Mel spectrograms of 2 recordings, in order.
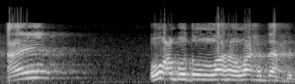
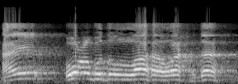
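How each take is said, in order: First: A glottal stop starts u'budu, not linked. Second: U'budu is linked smoothly to the preceding word. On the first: The speaker calls it wrong. "itu keliru ya itu... itu hamzah qat' keliru itu ya" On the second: The speaker calls it right. "Yang ada hamzah wasl tanpa ditulis hamzah di atasnya itu"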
